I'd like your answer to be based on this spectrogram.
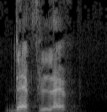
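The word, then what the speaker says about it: Dethleffs: El fabricante alemán Defleff, lo pronuncio en alemán, lo mismo que el inglés,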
